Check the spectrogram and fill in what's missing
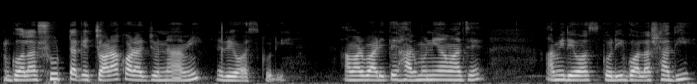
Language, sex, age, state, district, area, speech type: Bengali, female, 30-45, West Bengal, Birbhum, urban, spontaneous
